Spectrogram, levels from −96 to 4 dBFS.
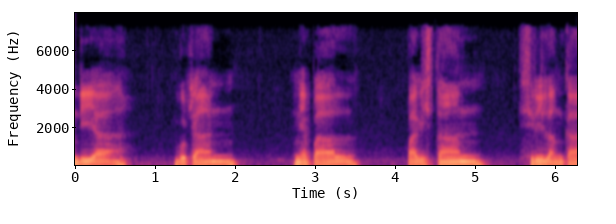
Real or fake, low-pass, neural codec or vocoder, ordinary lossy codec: real; 7.2 kHz; none; AAC, 32 kbps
